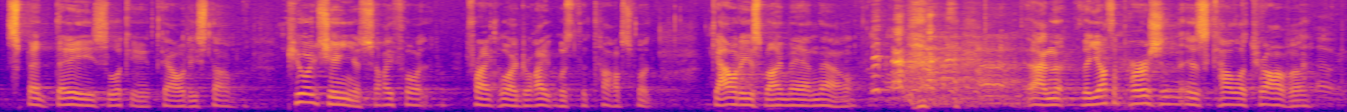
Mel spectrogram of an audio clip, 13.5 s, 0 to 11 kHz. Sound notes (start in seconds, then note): 8.7 audience laughs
